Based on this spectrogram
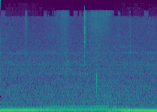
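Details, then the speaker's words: Subaru Forester XT driving after new front and rear end links: steady low road rumble over ice blocks and tight turns, with no popping or clunks; the suspension sounds tight. "it hit a big ice block it felt it there's no no popping when I hit stuff no popping when I turn"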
